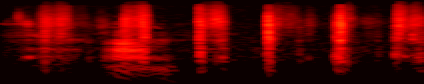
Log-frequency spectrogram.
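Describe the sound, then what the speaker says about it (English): A deck of tarot cards is shuffled in quick, irregular riffling bursts of papery flutter and soft slaps, close to the microphone and fairly quiet. "half of these cards are so difficult to shuffle"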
